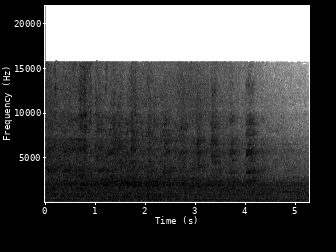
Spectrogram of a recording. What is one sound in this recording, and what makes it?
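A subway train rumbles and rattles past at speed.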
